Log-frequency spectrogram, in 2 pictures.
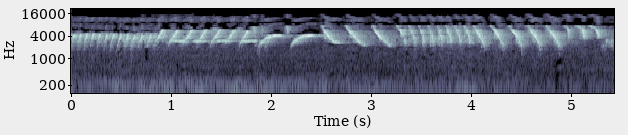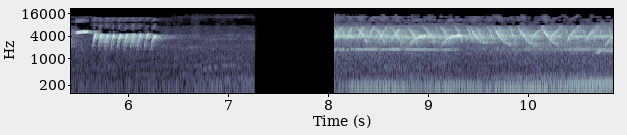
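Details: Canary song of fast repeated sweeping notes and trills, then a sudden silence, followed by further high chirping over louder low background noise.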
